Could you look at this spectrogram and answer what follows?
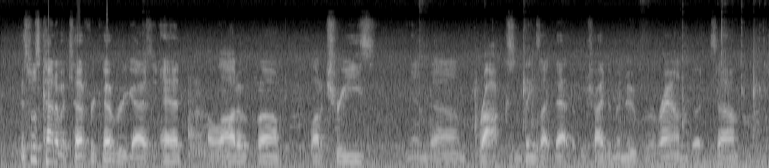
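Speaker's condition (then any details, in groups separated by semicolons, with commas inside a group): No condition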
